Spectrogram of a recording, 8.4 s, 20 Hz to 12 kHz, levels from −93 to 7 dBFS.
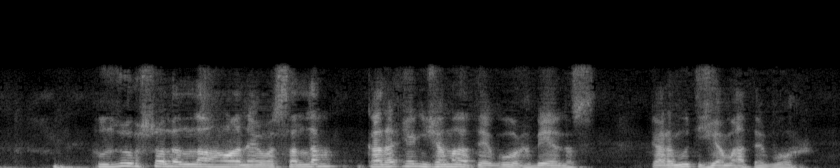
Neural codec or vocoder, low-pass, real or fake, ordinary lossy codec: codec, 16 kHz, 1.1 kbps, Voila-Tokenizer; 7.2 kHz; fake; MP3, 96 kbps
